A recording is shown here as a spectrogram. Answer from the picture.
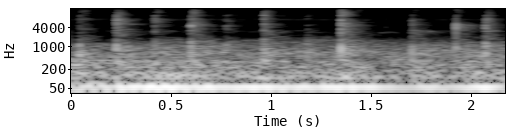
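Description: Light, quick slaps of the palms against the cheeks, both hands patting the face in turn: a fast, soft, even run of about five or six pats a second.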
